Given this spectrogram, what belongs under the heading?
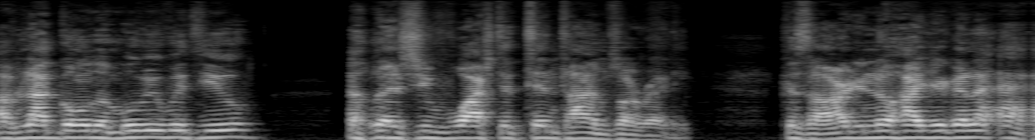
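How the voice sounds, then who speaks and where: A man's animated voice at a very fast pace over a quiet background. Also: medium pitch for a man. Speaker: podcast co-host telling a story. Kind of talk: casual storytelling chat. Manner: loud.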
